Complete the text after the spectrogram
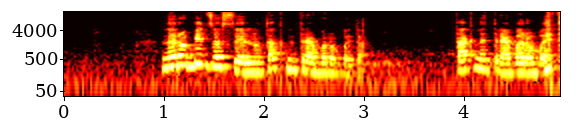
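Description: A young woman speaks clearly and close to the microphone.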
